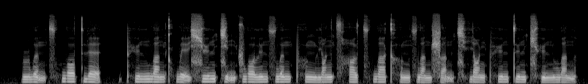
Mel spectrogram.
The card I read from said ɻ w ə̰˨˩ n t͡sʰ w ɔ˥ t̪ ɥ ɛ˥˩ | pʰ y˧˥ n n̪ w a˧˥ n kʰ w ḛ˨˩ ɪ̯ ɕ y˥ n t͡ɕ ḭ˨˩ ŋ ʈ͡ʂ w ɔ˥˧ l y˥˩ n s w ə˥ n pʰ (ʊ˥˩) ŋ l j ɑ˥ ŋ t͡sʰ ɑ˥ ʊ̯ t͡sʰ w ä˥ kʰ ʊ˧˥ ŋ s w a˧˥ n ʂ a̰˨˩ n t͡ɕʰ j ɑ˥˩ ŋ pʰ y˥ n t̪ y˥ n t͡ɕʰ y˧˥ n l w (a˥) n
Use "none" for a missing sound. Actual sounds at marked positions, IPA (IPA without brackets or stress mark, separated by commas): ʊ˥˩, a˥˩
